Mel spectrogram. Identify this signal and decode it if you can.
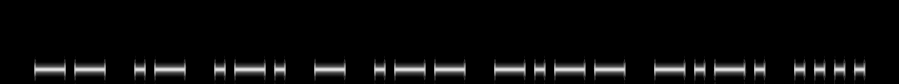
Morse code, heard as a keyed tone, about 12 wpm, 700 Hz. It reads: MARTWYCH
